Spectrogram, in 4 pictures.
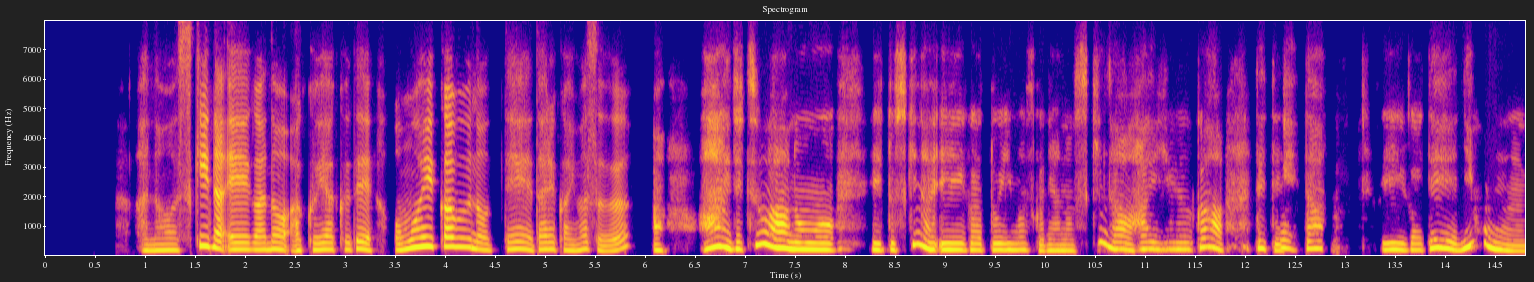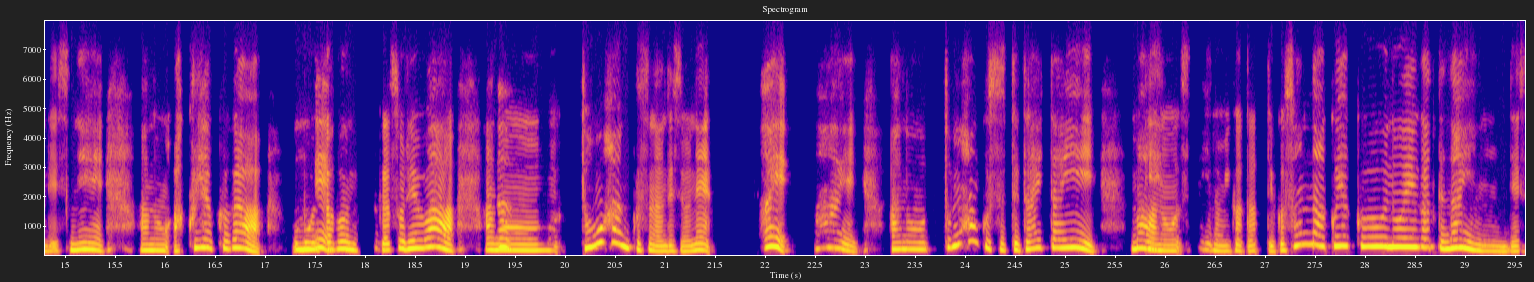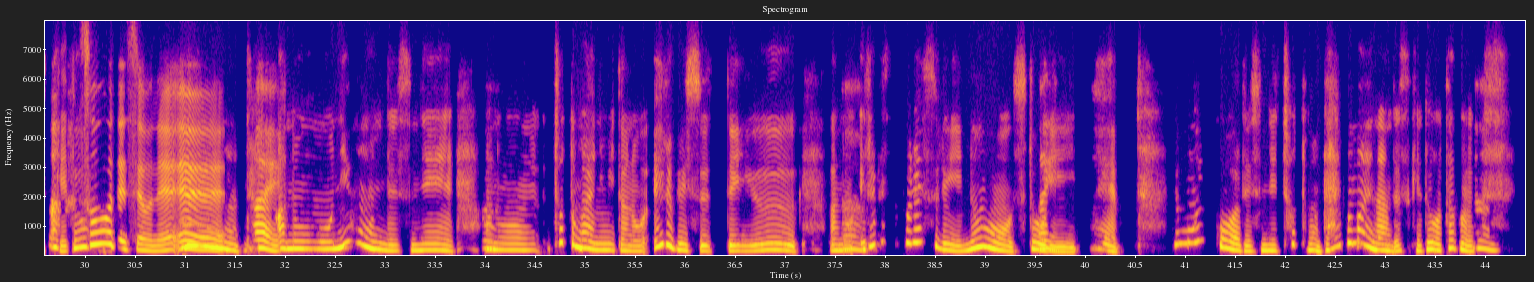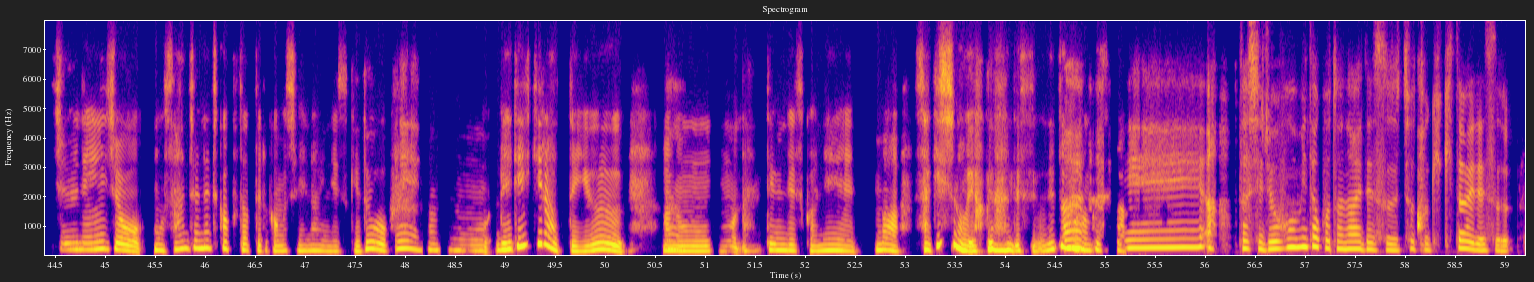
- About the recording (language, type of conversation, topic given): Japanese, podcast, 好きな映画の悪役で思い浮かぶのは誰ですか？
- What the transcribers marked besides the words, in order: none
